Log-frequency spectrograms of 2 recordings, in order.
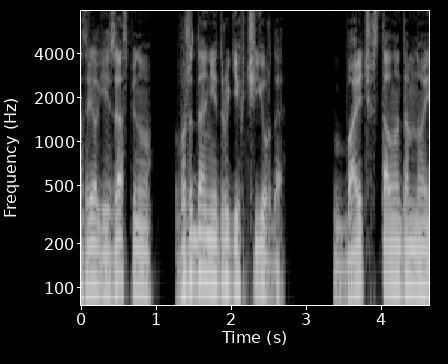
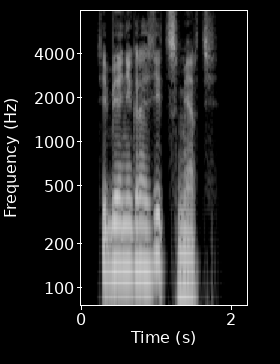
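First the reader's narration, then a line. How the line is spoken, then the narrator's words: Calm promise. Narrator (Russian): спокойно обещала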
